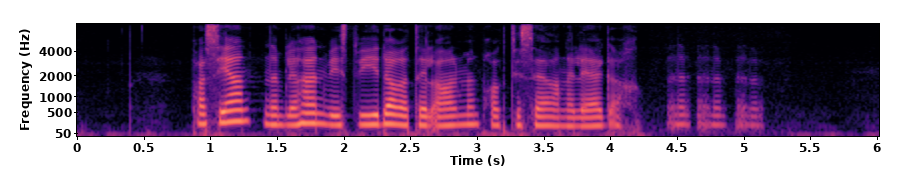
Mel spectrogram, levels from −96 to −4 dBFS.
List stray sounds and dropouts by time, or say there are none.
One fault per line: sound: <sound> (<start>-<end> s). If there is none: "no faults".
sound: laugh (4.4-5.2 s)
